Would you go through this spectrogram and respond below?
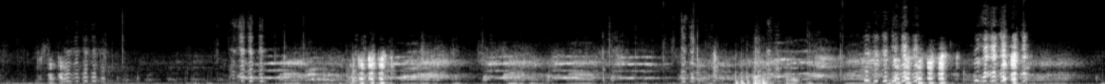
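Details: Two-week-old female Mini Nubian goat kid meeting and playing with a Nigerian Dwarf goat herd on a farm; repeated bursts of nasal, wavering bleats from several animals across the clip, with thumps and rustling between calls.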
